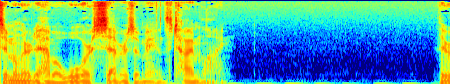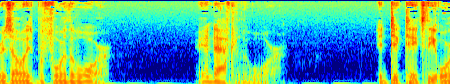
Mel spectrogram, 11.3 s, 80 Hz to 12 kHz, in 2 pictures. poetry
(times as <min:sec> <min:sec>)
0:00.0 0:03.0, 0:05.4 0:07.1, 0:08.1 0:09.2, 0:10.3 0:11.2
